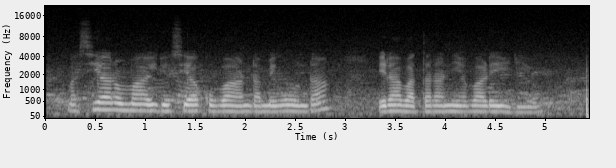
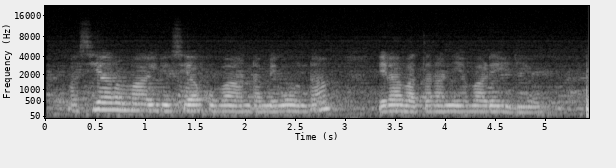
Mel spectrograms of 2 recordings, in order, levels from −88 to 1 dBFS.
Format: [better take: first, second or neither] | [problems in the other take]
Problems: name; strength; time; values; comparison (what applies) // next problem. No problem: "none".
first | room echo; dies away in 0.7 s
